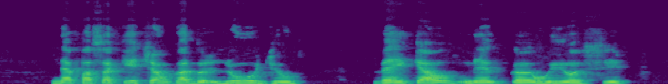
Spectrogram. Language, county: Lithuanian, Telšiai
